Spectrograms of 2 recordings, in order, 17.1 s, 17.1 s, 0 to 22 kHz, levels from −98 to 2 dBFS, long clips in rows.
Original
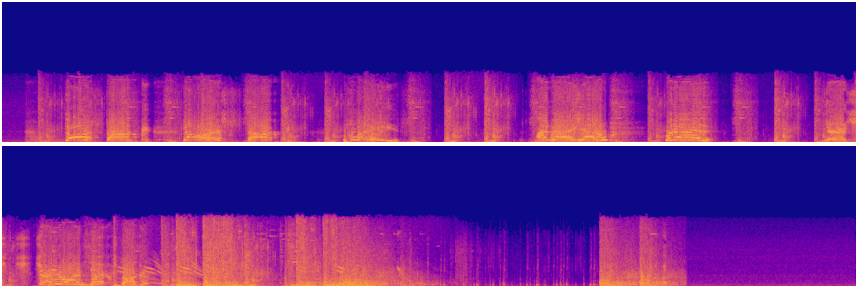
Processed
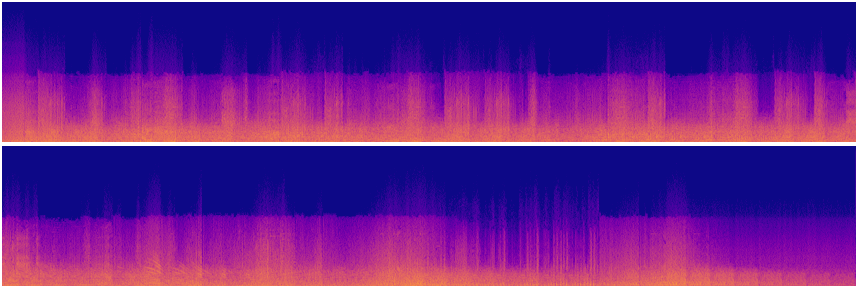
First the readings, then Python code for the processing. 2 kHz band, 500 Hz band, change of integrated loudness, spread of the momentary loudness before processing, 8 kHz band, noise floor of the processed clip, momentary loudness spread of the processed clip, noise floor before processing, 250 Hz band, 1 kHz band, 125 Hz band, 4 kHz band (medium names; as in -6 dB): -4.5 dB, -6.0 dB, -6.5 dB, 13 LU, -9.5 dB, -40 dBFS, 6 LU, -59 dBFS, -5.0 dB, -6.5 dB, -6.0 dB, -6.0 dB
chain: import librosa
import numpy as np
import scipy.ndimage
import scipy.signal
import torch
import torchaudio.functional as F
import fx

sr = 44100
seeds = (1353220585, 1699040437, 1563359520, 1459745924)

y = fx.spec_flatten(x, sr, power=0.39)
y = y + 10.0 ** (-23.0 / 20.0) * np.pad(y, (int(432 * sr / 1000.0), 0))[:len(y)]
y = fx.over_compress(y, sr, threshold_db=-35.0, ratio=-1.0)
y = fx.spacing_loss(y, sr, db_at_10k=22)
y = fx.echo_bbd(y, sr, ms=239, stages=4096, feedback_pct=73, wet_db=-3.5)
y = fx.pre_swell(y, sr, db_per_s=20.0)
y = F.gain(torch.from_numpy(y), 3.0).numpy()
